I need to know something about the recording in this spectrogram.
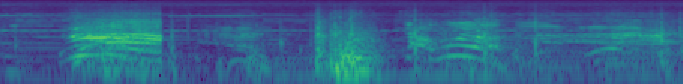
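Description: A man's screaming shout, then a heavy thud with another cry about a second in, over background music from the film's soundtrack.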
